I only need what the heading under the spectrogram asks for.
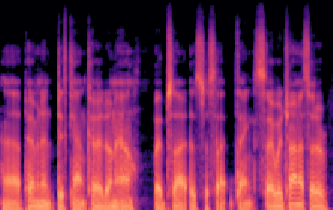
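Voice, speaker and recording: A man's voice: a little fast, a little mellow, dry recording, clean studio sound. A man co-hosting a casual podcast chat, rambling with fillers and restarts, a bit woozy from medication. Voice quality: very low, gravelly voice. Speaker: podcast co-host.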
